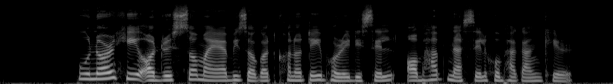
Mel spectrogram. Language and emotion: Assamese, neutral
